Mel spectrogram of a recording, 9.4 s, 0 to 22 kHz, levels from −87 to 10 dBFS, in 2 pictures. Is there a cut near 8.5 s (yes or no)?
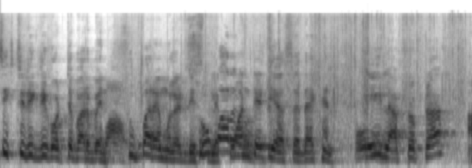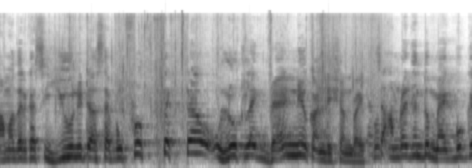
yes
